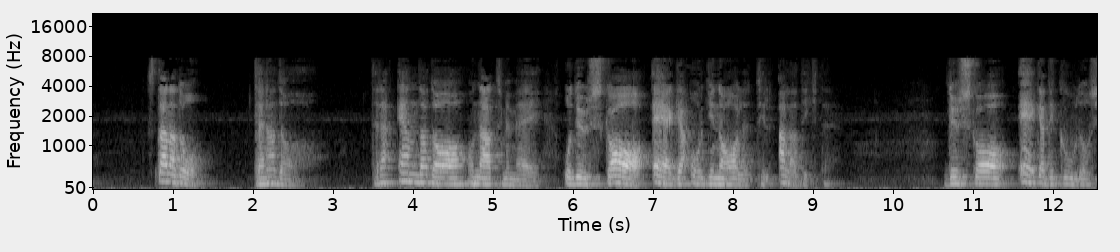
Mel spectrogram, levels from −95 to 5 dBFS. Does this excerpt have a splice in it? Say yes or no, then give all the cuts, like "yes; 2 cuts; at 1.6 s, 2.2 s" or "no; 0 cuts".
no; 0 cuts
